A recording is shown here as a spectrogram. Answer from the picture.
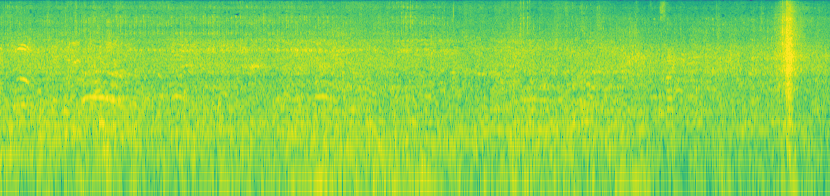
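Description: Boat engine running nearby with a low steady rumble, under faint distant voices; a sharp knock near the end.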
